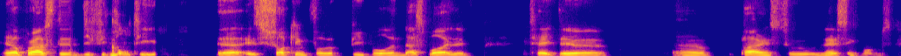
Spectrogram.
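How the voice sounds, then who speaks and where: A man from Iran speaking haltingly in a group discussion, searching for his words. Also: lowish voice, steady tone, dark tone. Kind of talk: discussion comments in an online meeting.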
